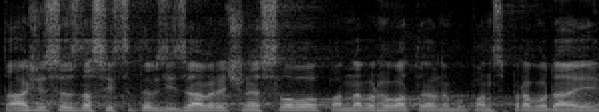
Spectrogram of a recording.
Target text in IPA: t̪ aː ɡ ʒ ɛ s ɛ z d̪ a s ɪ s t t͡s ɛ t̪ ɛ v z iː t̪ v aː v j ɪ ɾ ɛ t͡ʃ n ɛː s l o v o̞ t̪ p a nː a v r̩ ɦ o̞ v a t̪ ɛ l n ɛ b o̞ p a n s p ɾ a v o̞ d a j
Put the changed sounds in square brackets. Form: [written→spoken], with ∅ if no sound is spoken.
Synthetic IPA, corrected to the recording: t̪ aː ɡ ʒ ɛ s ɛ z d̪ a s ɪ [s→x] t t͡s ɛ t̪ ɛ v z iː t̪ [v→z] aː v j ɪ ɾ ɛ t͡ʃ n ɛː s l o v o̞ [t̪→∅] p a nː a v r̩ ɦ o̞ v a t̪ ɛ l n ɛ b o̞ p a n s p ɾ a v o̞ d a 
